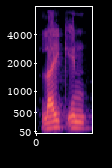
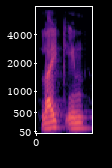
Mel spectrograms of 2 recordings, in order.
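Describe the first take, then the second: No difference in how they are said.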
